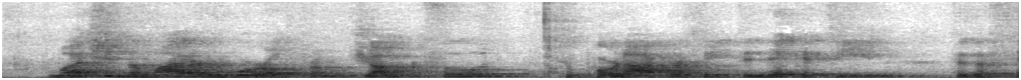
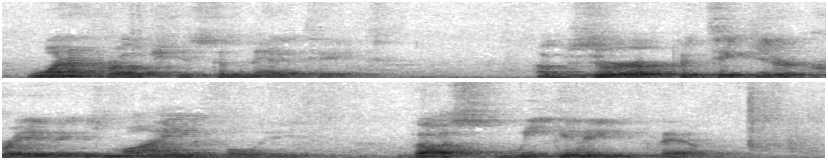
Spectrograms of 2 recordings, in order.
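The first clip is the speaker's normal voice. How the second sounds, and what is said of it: Lowered, quieter voice. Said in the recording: “I'm going to lower my voice.”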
